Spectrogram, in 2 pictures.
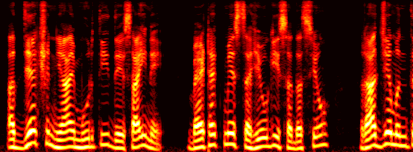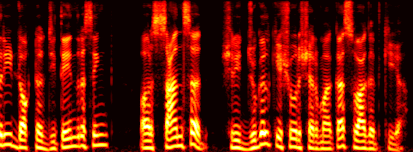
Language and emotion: Hindi, neutral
